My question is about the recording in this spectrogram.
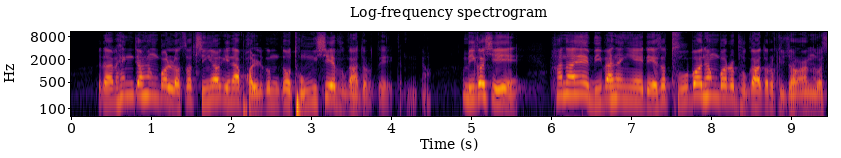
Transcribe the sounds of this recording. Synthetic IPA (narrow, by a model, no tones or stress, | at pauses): kɯdaɯme̞ɦeŋd͡ʑʌŋɦjʌŋbʌɭːʌsʰʌt͡ɕiŋjʌɡinapʌɭɡɯmdotoŋɕʰie̞puɡaɦadʌɾok̚t͈weḭk͈ɯdɯ̰ɲo | kɯɾmʌiɡʌɕʰi | hanae̞mibanɦe̞ŋie̞de̞ɦesʰʌtubʌnçjʌŋbʌɾɯɭpuɡaɦadoɾok͈jud͡ʑʌŋɦanɯnɡʌɕʰ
